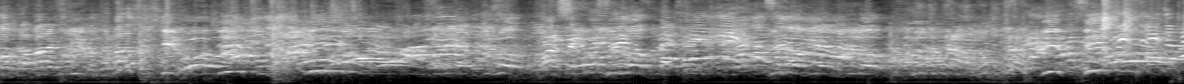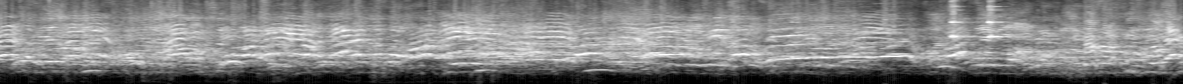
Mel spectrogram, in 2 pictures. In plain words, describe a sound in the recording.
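A crowd shouts and cheers loudly.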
